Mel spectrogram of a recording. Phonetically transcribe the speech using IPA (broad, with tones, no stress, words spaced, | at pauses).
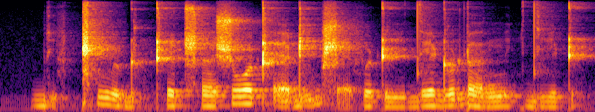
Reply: bḭ˨f ǁʰʉ˦˨ɖ | ʈʰɪ˨ʈ͡ʂʰɜ˨ ʃoː˦ʈʰɛ̰˦˨ɖḭ˦b ʂɛ̰˨fʏ˧ʈiː˨ d̪eː˧ɖu˦ɖ ɽɜː˨ŋ͡mi˧k d̪iː˧ʈ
